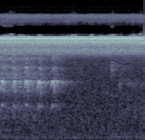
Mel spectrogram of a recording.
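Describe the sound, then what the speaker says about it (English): Faint outdoor summer ambience of birds and insects, a steady high insect drone with soft distant bird calls, quiet and continuous with no voices. "the birds and the insects around me"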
